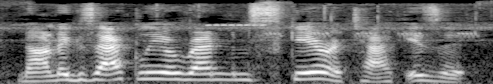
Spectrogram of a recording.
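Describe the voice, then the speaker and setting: Female knight commander acted by a woman, higher pitch, measured authority, weary, cautious, audio drama, background noise. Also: natural voice, rough recording. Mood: pondering.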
